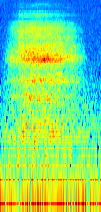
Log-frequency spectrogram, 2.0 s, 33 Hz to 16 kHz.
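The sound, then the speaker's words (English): A slow breath drawn in through the nose during a breathwork exercise, heard as a soft, faint, airy hiss that swells and then fades over about two seconds, with no talk. “So it's going to be a 5-second inhale through your nose and then 5-second inhale through your mouth. So it's going to sound like this.”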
